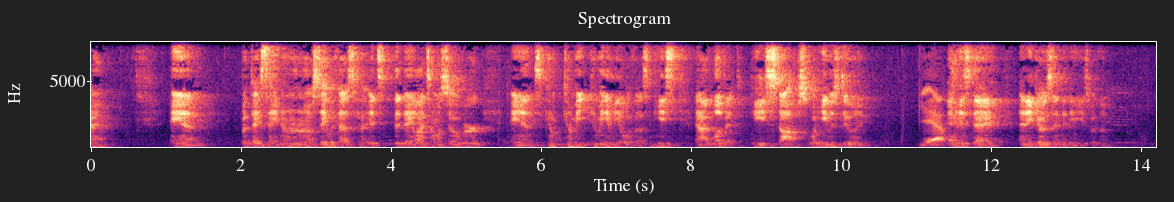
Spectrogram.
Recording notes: Enjoy this live speaking event from over 2 years ago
